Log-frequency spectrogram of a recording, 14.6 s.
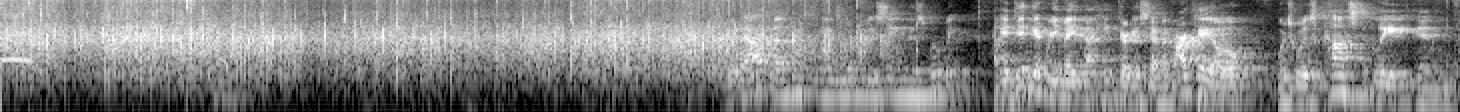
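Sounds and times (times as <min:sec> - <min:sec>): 
audience applause: 0:00.0 - 0:09.3
speech: 0:07.6 - 0:14.6.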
